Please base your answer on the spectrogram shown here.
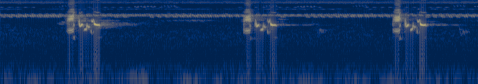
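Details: Sooty-headed bulbul in chatty song, played as a lure to agitate other bulbuls: three short bright chirruping phrases about a second apart over a steady high-pitched whine.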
